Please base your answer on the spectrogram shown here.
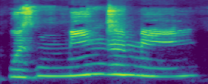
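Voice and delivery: high, slow, tearful wail; mock sobbing. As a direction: blubber it out like a hurt child, hammed up. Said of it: "I was sobbing so much".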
